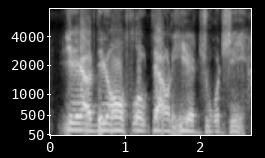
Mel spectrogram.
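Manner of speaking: clown voice, rough like a lifelong heavy smoker. Talking about Tim Curry's performance, quoting his line in a Tim Curry chain-smoker clown voice. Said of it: "sounds like a guy in a Chuck E. Cheese suit that's been chain smoking".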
